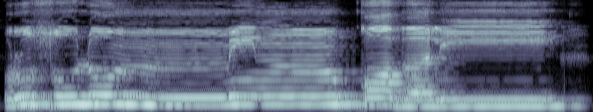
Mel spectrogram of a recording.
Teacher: यहाँ मीम मुशद्दद पर गुना करेंगे और इसके बाद नून साकिन पर इख्फा करेंगे, यानी नून की आवाज़ को नाक में छुपा कर अदा करेंगे।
